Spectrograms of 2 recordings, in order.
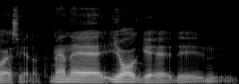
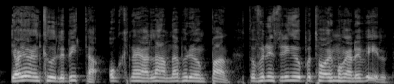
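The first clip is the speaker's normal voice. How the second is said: loud announcement, fast at the end; announcing to kids; 6 semitones higher, 5 dB louder than usual. Retold or imitated. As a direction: hype up a hall of children. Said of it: "Jag bara".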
